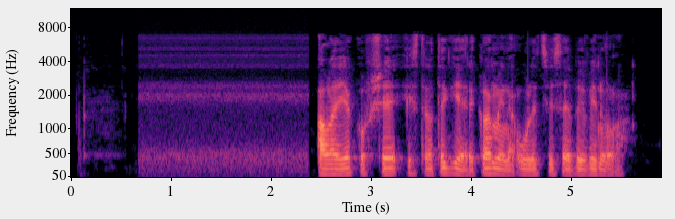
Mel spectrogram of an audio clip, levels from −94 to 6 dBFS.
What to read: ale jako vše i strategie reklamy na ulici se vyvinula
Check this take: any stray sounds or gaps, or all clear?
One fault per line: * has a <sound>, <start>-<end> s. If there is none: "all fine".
all fine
